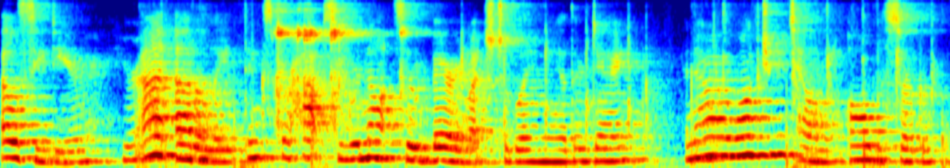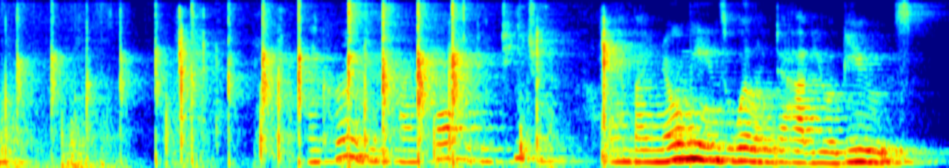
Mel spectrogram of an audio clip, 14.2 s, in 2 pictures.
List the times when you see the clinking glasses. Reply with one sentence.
You can hear the clinking glasses from 2.0 to 3.1 s.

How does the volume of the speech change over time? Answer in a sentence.
The volume of the speech goes down, then up.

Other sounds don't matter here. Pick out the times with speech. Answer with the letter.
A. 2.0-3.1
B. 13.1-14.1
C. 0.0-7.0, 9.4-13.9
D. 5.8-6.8
C.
